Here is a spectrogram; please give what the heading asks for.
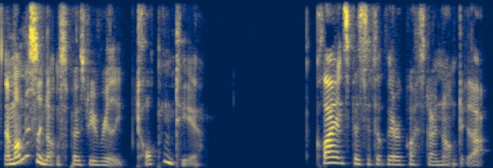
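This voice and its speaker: A woman's voice: medium pitch, expressive, fast, slightly rough. A woman playing a snarky, bored, heartless kidnapper for hire in a scripted audio roleplay, talking in a casual drawl. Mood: wry, nonchalant. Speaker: voice actor. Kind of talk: scripted one-sided audio roleplay drama.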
